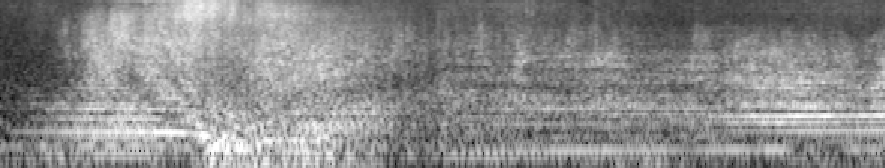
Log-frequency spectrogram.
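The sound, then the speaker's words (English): Propeller aircraft noise from a German long-range reconnaissance plane coming out of the clouds off the port bow of a naval vessel: a loud, broad drone that swells over the first two seconds and then holds steady to the end. “Aircraft off the port bow!”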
